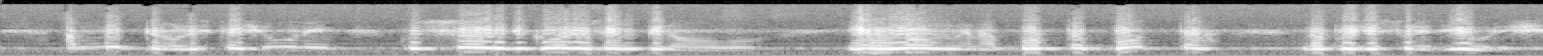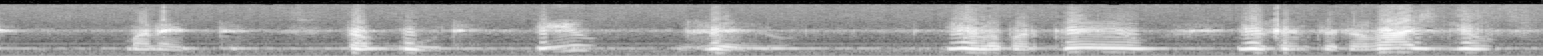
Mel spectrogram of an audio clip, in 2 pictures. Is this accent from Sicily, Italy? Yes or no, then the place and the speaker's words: yes; Sicily, Italy; mi ritengo di essere un siciliano, di essere testimone del mio tempo, di dare al mio dialetto una valenza nuova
